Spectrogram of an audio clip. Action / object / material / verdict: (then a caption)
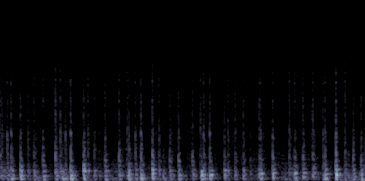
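tap / cardboard cereal box / cardboard / none. A large, hollow, printed cardboard cereal box held upside down is tapped on its front panel with long acrylic nails. The result is a quick, uneven run of soft, low, hollow taps with dull thuds and almost no ring.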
